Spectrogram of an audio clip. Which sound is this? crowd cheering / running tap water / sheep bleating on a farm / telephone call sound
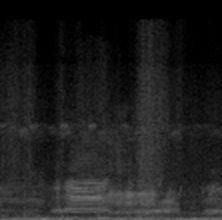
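sheep bleating on a farm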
